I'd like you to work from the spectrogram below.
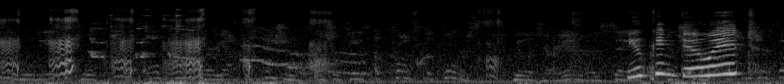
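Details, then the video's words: Unhappy four-week-old male French Bulldog puppy trying to learn to walk. A woman speaks encouragingly throughout, then near the end a loud, high, wavering cry rises and falls for about a second. "French Bulldog Puppy 4 weeks old. Unhappy!!"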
